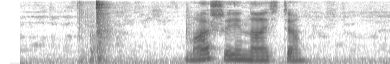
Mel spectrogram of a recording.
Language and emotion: Russian, neutral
